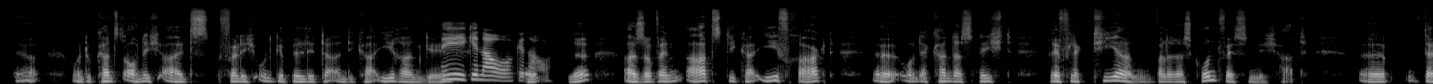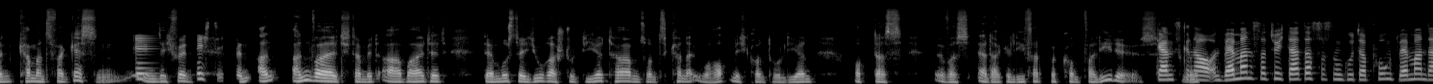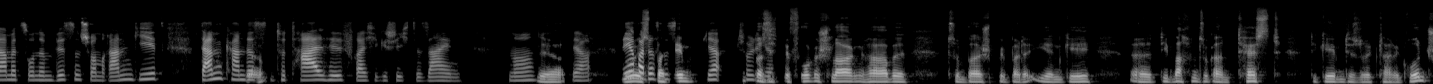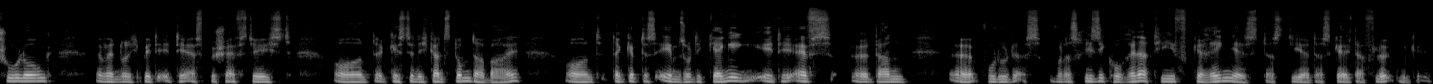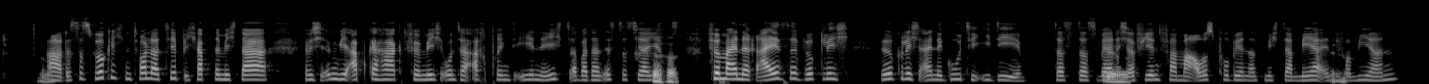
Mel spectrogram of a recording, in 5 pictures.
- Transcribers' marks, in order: unintelligible speech; other background noise; chuckle
- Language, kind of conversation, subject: German, advice, Wie kann ich meine Ausgaben reduzieren, wenn mir dafür die Motivation fehlt?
